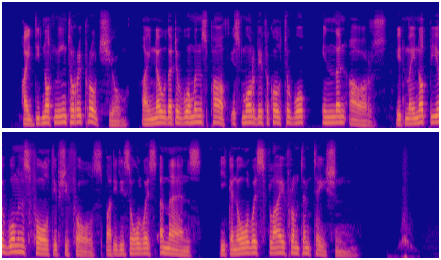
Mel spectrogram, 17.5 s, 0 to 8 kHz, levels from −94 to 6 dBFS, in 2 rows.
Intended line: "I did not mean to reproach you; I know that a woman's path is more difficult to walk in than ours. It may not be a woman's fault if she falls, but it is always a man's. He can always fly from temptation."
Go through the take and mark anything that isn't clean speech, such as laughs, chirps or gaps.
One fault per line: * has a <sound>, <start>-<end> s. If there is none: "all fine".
* has a whoosh, 16.5-17.1 s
